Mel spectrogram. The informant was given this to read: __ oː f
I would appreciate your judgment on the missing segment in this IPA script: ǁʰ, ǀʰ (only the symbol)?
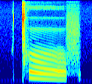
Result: ǀʰ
